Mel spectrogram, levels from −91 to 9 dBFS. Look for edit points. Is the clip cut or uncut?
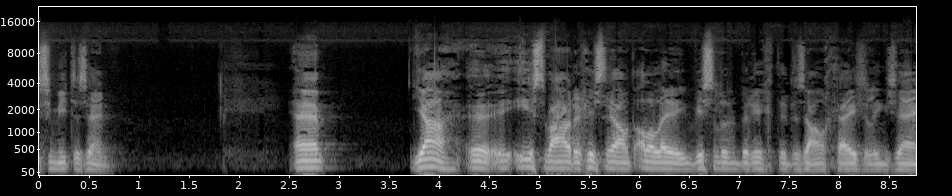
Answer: uncut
